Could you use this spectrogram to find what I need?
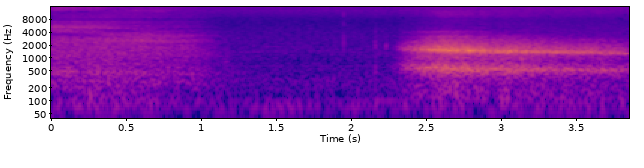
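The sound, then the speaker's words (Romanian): A deep breath in and out during a calming stress-management relaxation exercise: a soft breath, a short pause, then a longer, louder breath with a steady airy rush. “Gândește-te tu la ceva ce îți aduce o stare de calm și liniște, apoi inspiră adânc și expiră, ceva de genul.”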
